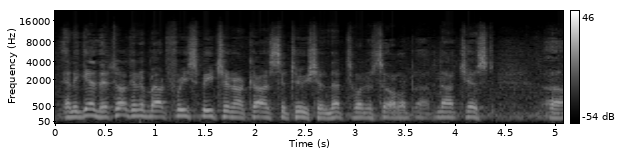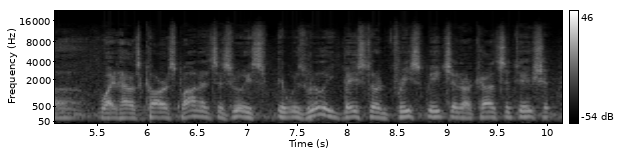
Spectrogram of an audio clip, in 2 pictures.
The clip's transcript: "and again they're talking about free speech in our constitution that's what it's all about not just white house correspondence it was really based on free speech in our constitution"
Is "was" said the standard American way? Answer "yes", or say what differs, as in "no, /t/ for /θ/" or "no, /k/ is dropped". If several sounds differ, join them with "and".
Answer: yes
